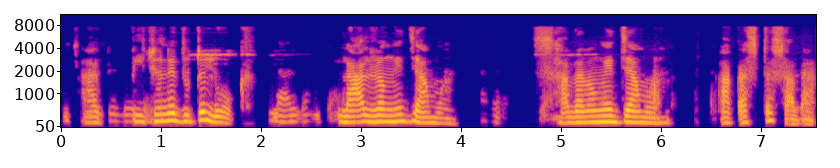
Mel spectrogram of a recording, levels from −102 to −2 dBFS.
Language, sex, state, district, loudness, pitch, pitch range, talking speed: Bengali, female, West Bengal, North 24 Parganas, -17 LUFS, 170 Hz, 150-185 Hz, 105 wpm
